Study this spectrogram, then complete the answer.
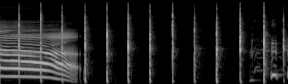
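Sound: applause clapping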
